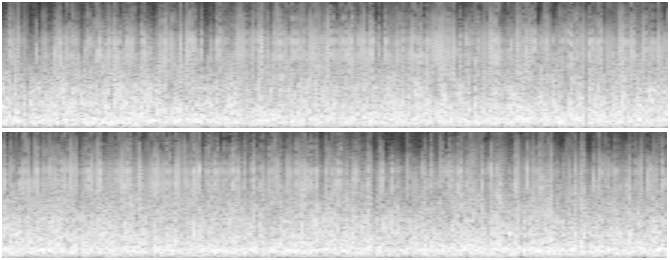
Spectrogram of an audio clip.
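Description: Wind rushes loudly and steadily past.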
